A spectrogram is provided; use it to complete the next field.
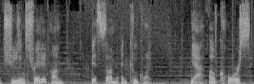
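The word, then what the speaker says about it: Bithumb: Did you realize that's pronounced Bitsum, even though like with an S? Because it's a Korean exchange, that's how it's pronounced locally. Even though it's spelled in English, locally it's pronounced Bitsum, so that's the technically correct pronunciation.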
